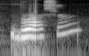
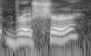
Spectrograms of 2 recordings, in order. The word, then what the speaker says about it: brochure: Brusher, Cash, Cashits, Chargrin, Champin. Okay, so the first one is Brochure.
